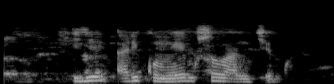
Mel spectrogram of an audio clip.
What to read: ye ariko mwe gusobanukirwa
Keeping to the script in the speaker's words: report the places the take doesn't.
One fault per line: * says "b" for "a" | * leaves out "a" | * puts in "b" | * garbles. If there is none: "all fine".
all fine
